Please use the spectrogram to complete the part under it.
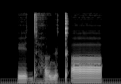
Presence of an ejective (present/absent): present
